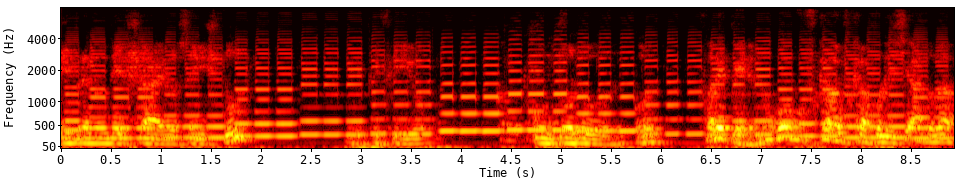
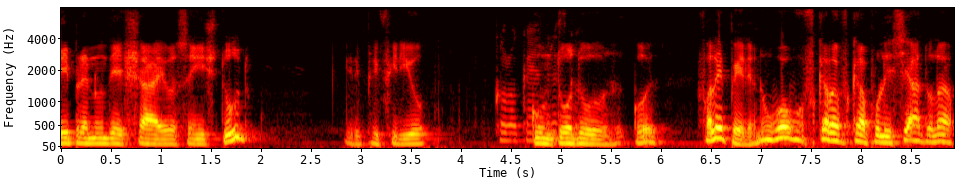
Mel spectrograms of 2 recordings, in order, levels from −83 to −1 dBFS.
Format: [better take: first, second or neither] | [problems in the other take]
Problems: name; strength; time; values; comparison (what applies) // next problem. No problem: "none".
second | background sound (Wind instrument, woodwind instrument); 4 dB below the speech // room echo; dies away in 0.2 s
